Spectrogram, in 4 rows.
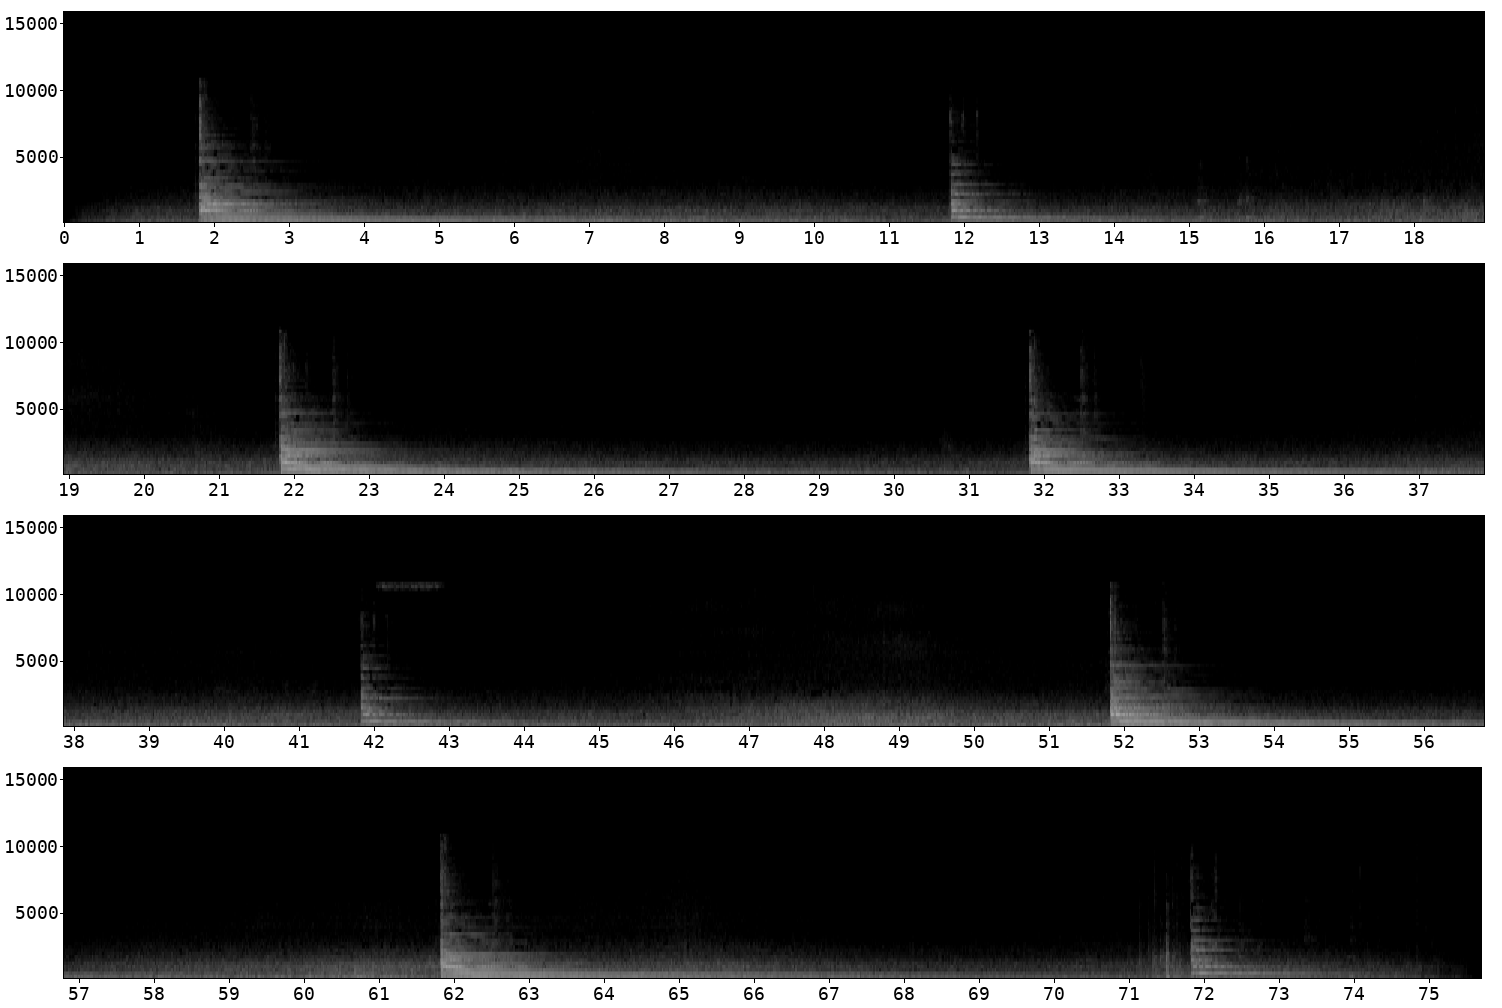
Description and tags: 20071102.pealing.bell
bells pealing to announce a funeral at Parroquia de la Magdalena, Seville, Spain. Edirol R09 internal mics
ambiance, autumn, bell, church, city, field-recording, funeral-rite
